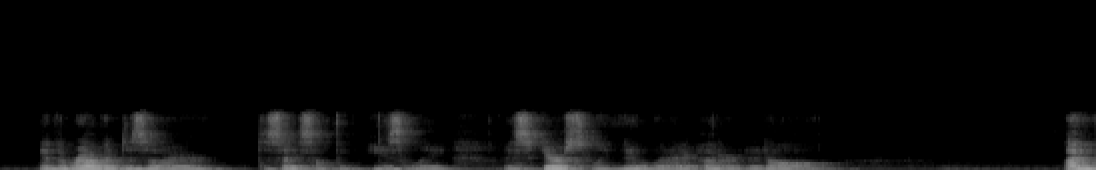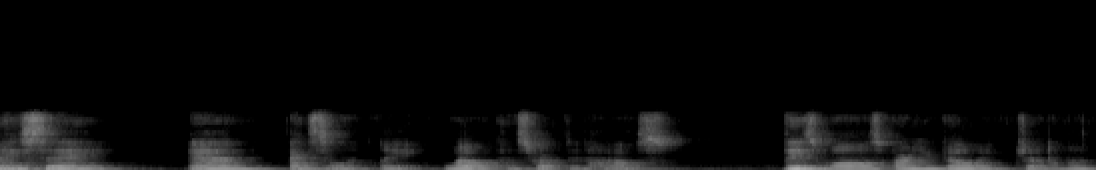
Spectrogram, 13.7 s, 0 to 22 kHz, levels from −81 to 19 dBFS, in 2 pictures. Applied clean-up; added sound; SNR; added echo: neural separator model SepFormer DNS4.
